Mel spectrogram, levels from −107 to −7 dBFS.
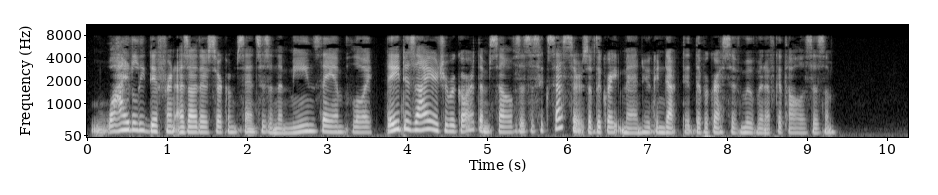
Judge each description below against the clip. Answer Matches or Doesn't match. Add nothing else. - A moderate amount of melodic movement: Matches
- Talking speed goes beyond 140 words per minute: Matches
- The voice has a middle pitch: Matches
